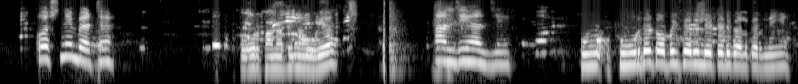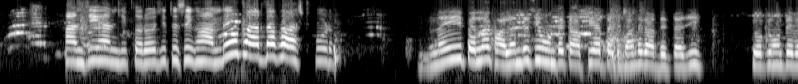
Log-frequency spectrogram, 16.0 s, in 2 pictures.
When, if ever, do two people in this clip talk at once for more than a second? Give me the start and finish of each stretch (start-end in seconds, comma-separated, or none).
none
